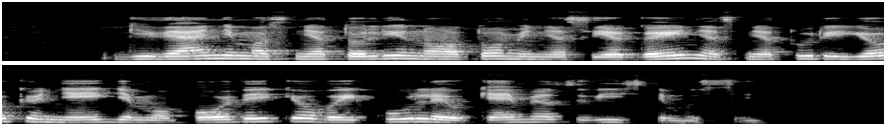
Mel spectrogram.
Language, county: Lithuanian, Vilnius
